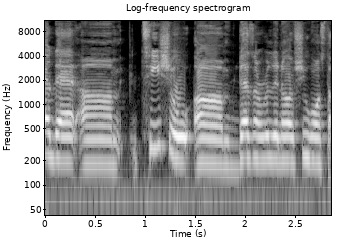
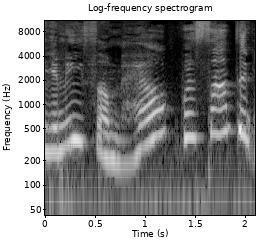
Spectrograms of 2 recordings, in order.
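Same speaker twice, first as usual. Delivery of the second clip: sweet soft voice; 8 semitones higher, 9 dB quieter than usual. Retold or imitated. Kimmy quoted offering help.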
